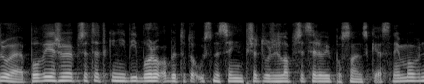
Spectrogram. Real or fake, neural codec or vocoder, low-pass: fake; codec, 16 kHz, 1 kbps, X-Codec, WavLM features, trained on Multilingual LibriSpeech; 7.2 kHz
